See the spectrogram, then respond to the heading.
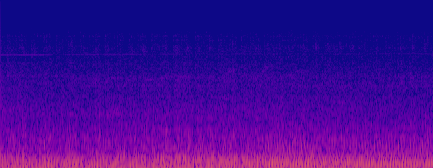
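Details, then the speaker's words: Subaru Forester turbo started after sitting under a tree, on a battery swapped in from another car; engine catches quickly and settles into a steady, even idle with a smooth low rumble, no knocks or misses; healthy start. "Sweet. I think I got the start up pretty good"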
